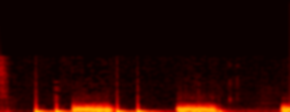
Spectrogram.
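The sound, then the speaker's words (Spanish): Aortic stenosis heart murmur: a harsh, rough, steady whooshing fills the gap between the first and second heart sounds, which are barely audible, repeating in a regular cycle with no talking. “Ahí se oye un ruido áspero, rugoso, constante, entre el primero y el segundo.”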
